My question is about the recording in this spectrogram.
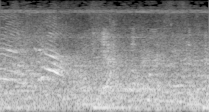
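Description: Children's high voices calling out over the busy din of a crowded shopping-mall hall, with a short high-pitched child's cry in the first half-second.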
